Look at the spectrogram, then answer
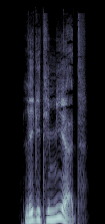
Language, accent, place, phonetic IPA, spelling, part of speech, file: German, Germany, Berlin, [leɡitiˈmiːɐ̯t], legitimiert, verb, De-legitimiert.ogg
- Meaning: 1. past participle of legitimieren 2. inflection of legitimieren: second-person plural present 3. inflection of legitimieren: third-person singular present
